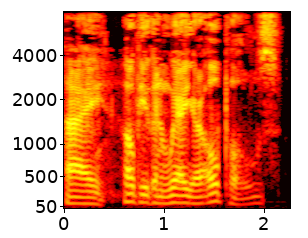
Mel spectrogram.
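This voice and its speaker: A man voicing a dry-witted middle-aged man who speaks wryly and slowly. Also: on the low side, no echo. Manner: dry, wry.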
